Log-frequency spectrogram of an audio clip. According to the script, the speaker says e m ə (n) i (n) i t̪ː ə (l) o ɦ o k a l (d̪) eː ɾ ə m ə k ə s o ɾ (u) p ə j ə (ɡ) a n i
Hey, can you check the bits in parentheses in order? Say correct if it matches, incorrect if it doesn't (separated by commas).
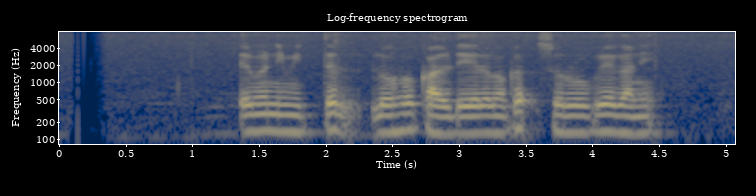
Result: correct, incorrect, correct, correct, incorrect, correct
